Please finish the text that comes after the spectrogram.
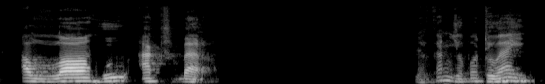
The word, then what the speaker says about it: Allahu Akbar: Jadi takbiratul ihram juga takbir perpindahan nu bentuk pelafatannya seperti ini yakni Allahu Akbar.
